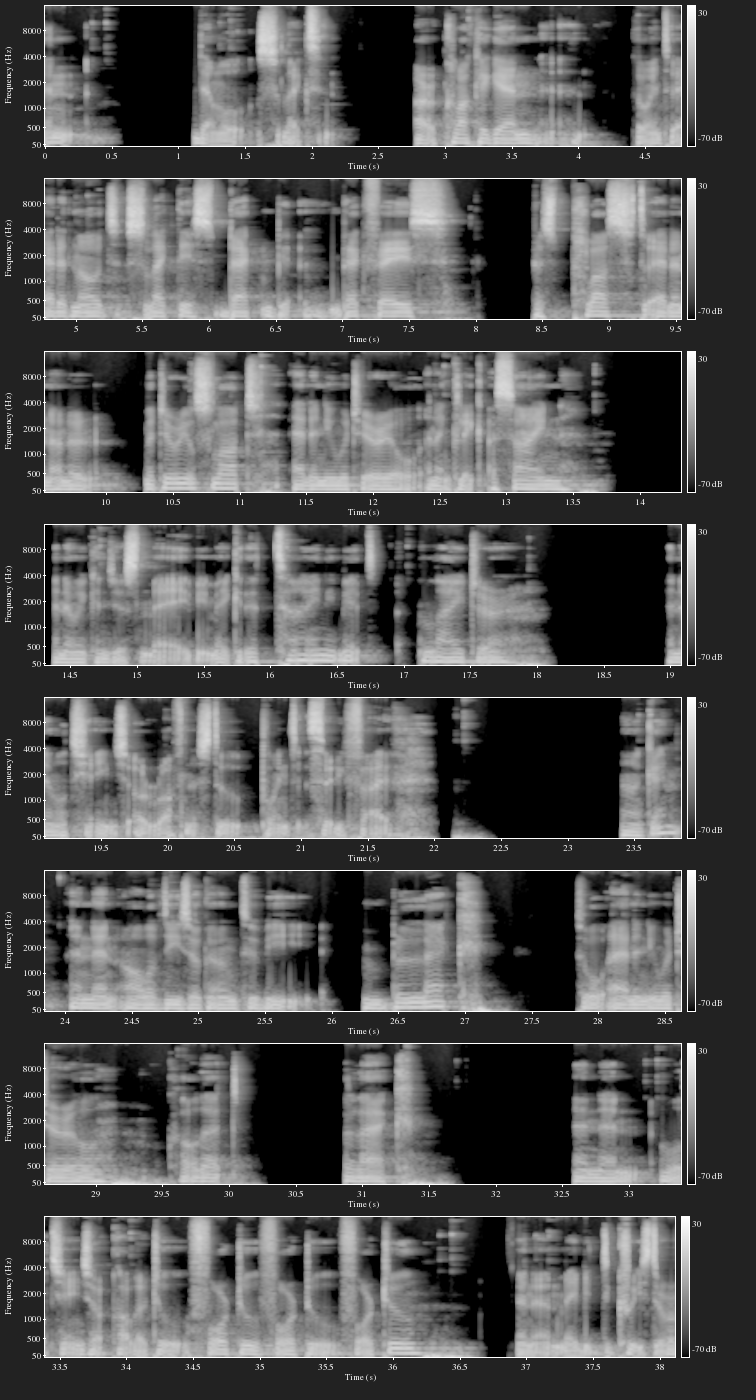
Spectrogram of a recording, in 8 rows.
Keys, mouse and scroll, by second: 0.4 click, 1.0-1.3 scroll up 1, 1.3 click, 2.4 click, 3.2 Tab, 3.7 3, 5.0 click, 9.1-14.7 drag, 19.0-20.0 scroll down 3, 20.0-22.2 drag, 22.3 Tab, 23.5 click, 28.1-31.7 drag, 33.1 click, 37.0-38.1 drag.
